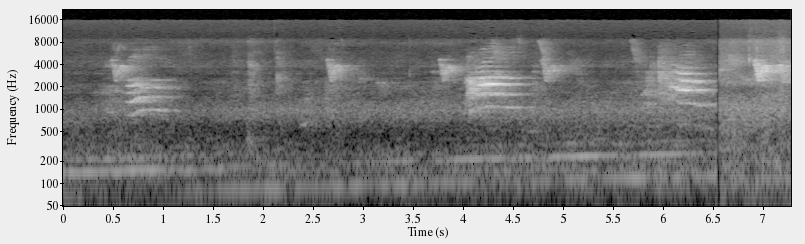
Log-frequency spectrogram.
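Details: Domestic cat calls played to Kitty, a house cat who guards her territory against unknown felines. Several harmonic, wavering meows at irregular intervals, some rising then falling, with a low steady hum underneath and a harsher burst at the end.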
